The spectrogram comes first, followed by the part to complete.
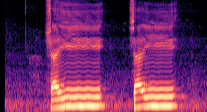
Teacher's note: ওয়া হুয়া আলা কুল্লি শাই, এবং এখানে থামার কারণে হামজাতে সাকিন হয়ে যাবে। তো হামজা সাকিন কি করতে হবে? ধাক্কা দিয়ে পড়তে হবে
